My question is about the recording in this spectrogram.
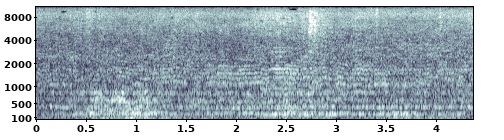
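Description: Many mason bees buzzing in flight around their wooden nesting blocks, a steady overlapping hum.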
